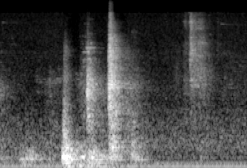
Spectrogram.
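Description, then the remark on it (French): A door swings shut with a cluster of sharp knocks and latch clicks, followed a moment later by a softer, fainter click, with no one talking. “Ils ouvrent. Ils entrent. Ferment la porte.”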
